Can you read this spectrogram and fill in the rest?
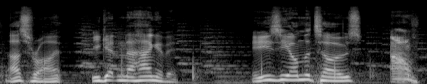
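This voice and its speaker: Grumbling fantasy watchman, fairly high voice, blunt, wry, dramatic dialogue over music. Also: lively intonation, moderate pace, vocal fry. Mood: wry, playful. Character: gruff, wry male fantasy city watch officer. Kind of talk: fantasy audio drama acting.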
